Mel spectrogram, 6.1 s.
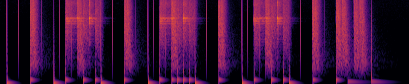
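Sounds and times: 
music beat: 0.1s - 5.7s.

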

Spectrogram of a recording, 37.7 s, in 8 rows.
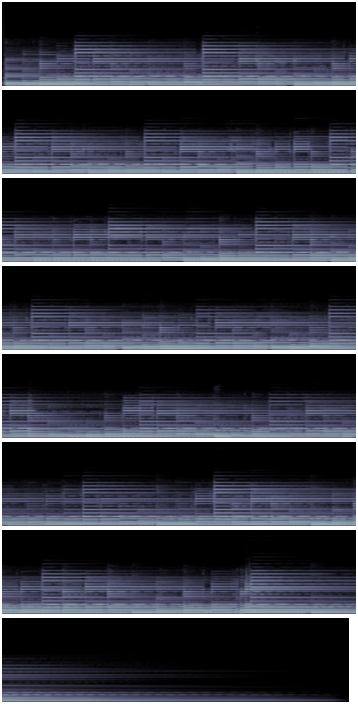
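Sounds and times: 
Extreme 76 BK clean electric guitar with both humbuckers: 0.0s - 37.6s.

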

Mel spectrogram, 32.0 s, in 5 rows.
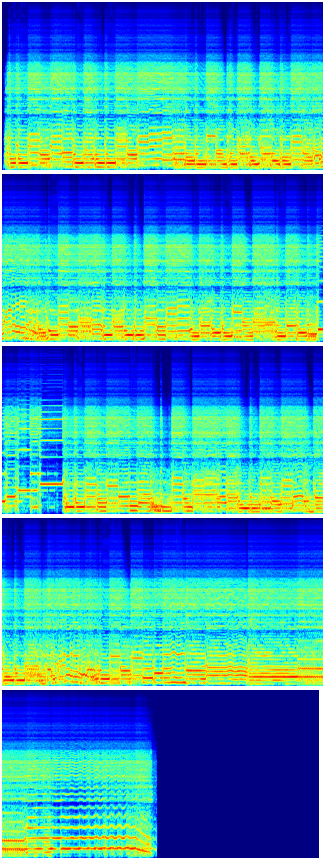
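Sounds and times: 
high gain electric guitar riff: 0.0s - 28.8s.

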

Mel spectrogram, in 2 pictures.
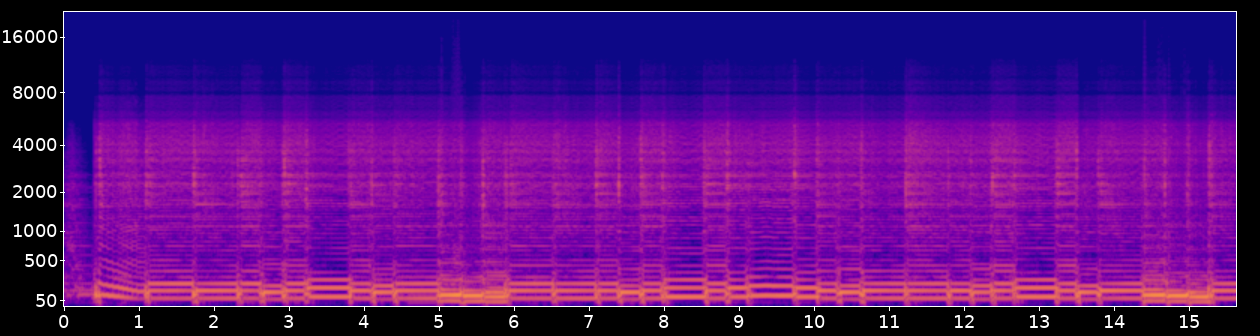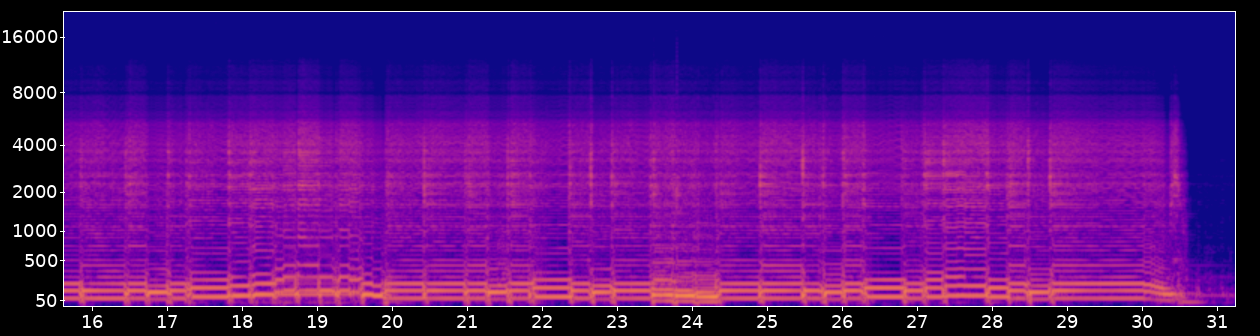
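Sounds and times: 
Big Muff fuzz pedal clean channel: 0.0s - 31.2s.

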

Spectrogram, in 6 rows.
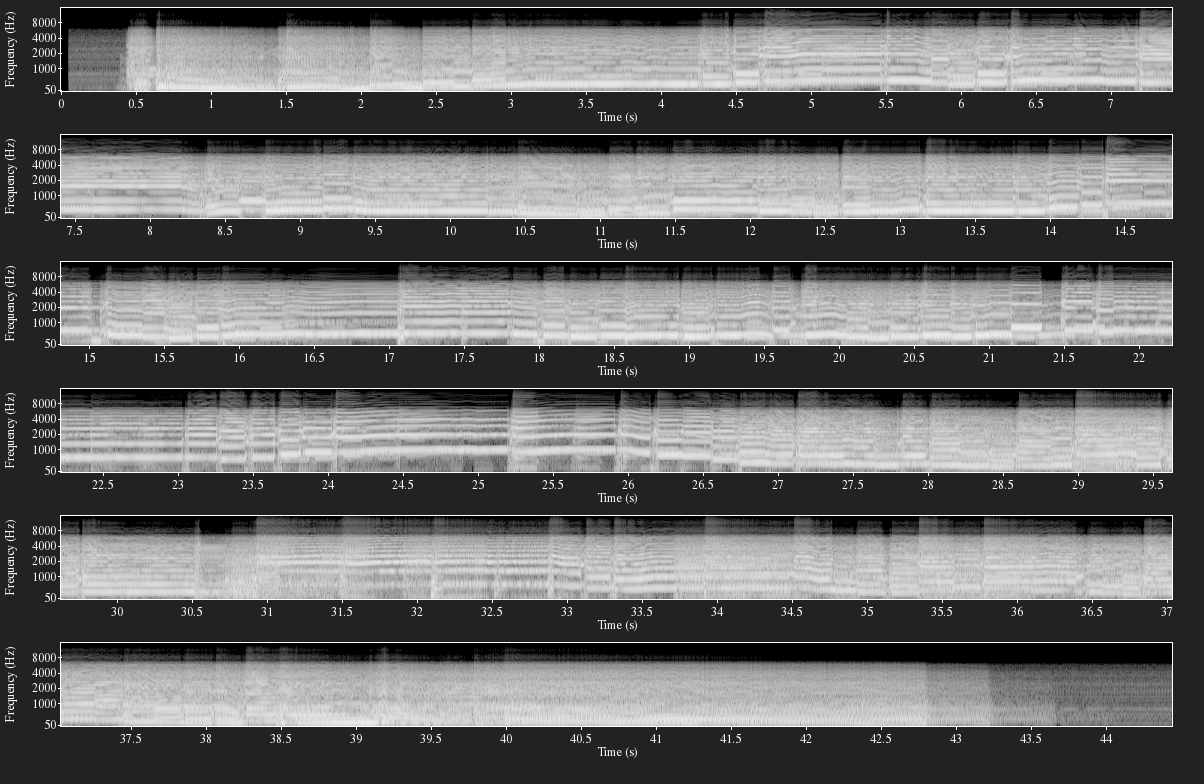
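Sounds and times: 
Vintera II Tele Deluxe electric guitar lead: 0.2s - 44.4s.

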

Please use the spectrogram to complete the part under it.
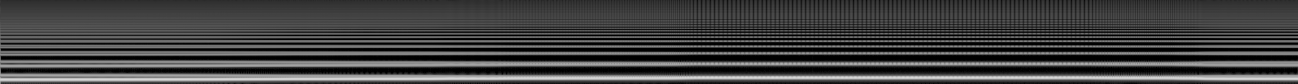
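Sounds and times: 
E-RM Polygogo synthesizer cycle parameter sweep: 0.2s - 12.9s.

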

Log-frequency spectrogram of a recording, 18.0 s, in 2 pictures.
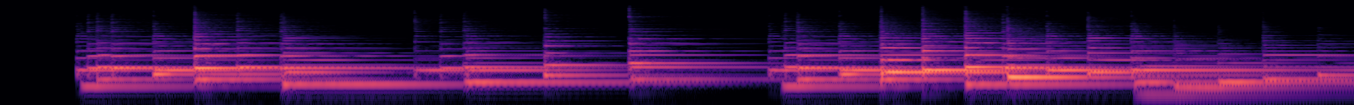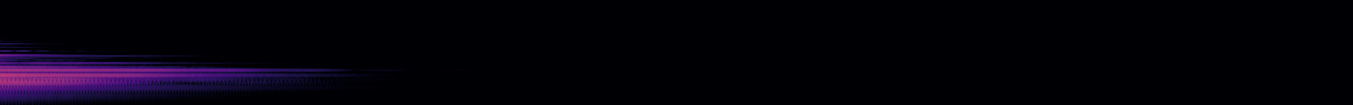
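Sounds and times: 
harp: 0.5s - 10.6s.

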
